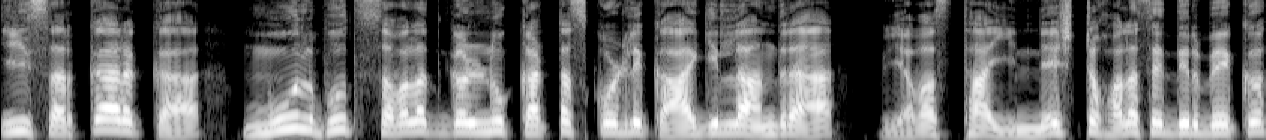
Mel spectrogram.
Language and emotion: Kannada, angry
